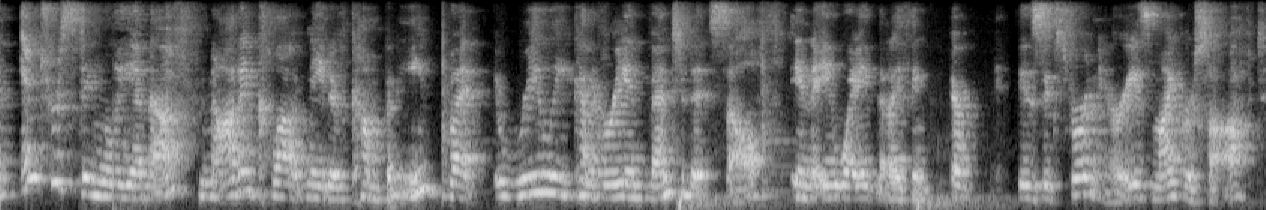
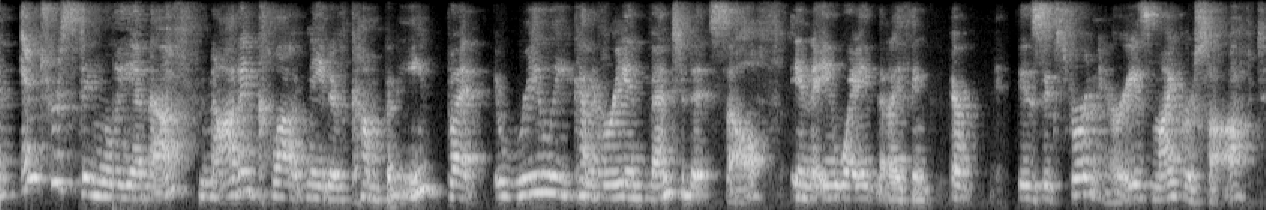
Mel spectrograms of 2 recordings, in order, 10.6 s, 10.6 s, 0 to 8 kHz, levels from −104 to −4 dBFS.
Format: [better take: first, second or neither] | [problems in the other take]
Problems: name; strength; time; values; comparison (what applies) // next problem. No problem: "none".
second | background sound (Explosion + Snare drum); 19 dB below the speech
